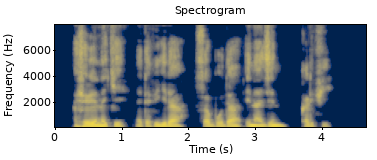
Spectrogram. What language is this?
Hausa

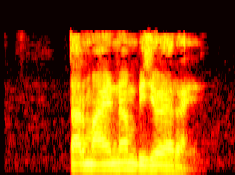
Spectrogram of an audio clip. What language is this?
Bangla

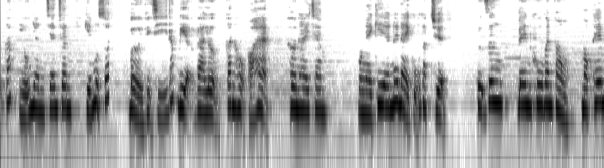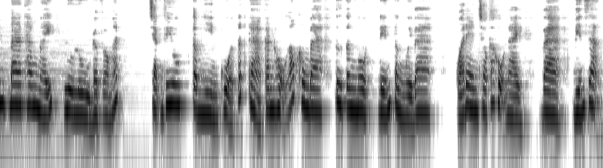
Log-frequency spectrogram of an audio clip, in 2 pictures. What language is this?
Vietnamese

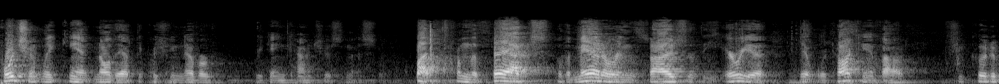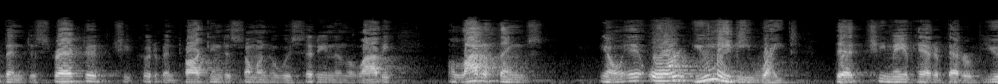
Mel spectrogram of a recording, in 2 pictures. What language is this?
English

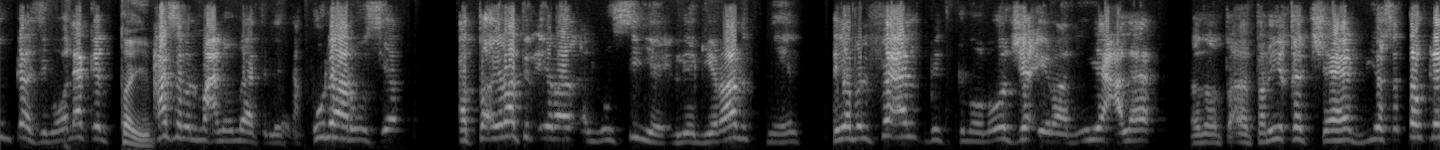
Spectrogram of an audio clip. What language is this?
Arabic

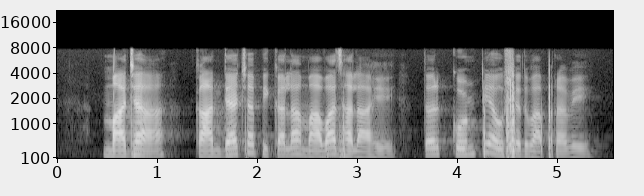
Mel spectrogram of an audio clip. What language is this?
Marathi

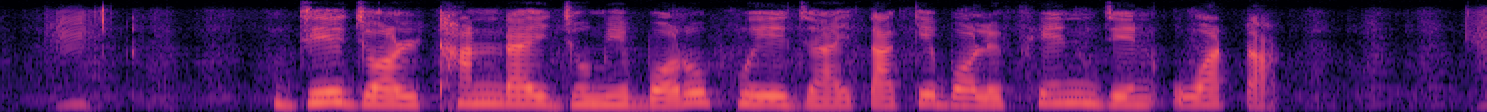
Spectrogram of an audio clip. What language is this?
Bangla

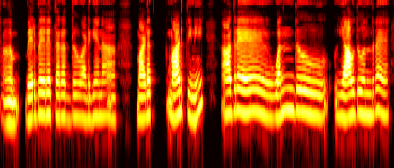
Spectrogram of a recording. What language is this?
Kannada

